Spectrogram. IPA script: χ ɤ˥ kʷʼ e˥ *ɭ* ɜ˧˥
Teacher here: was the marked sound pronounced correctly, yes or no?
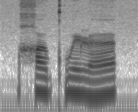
yes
